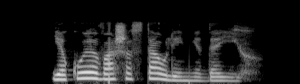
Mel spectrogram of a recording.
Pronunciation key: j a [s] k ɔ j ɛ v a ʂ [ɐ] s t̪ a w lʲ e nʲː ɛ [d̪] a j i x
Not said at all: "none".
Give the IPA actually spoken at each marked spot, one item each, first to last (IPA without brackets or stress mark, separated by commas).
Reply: none, ɐ, d̪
